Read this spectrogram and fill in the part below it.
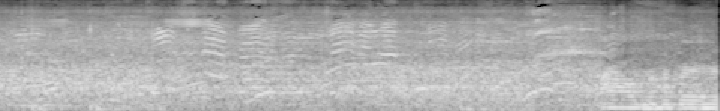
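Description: Basketball shoes squeak sharply on a hardwood court.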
